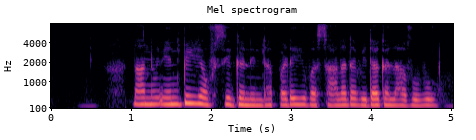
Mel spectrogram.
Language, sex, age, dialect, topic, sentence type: Kannada, female, 25-30, Mysore Kannada, banking, question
